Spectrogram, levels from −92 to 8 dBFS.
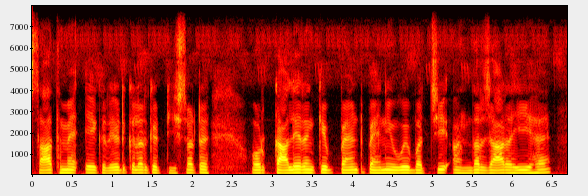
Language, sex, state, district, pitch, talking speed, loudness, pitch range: Hindi, male, Jharkhand, Deoghar, 135 Hz, 190 wpm, -19 LUFS, 130-140 Hz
